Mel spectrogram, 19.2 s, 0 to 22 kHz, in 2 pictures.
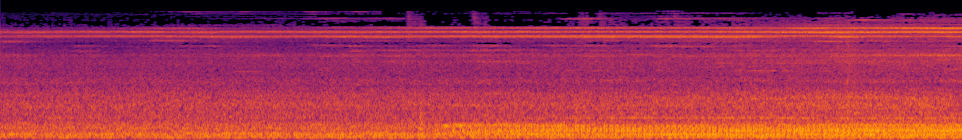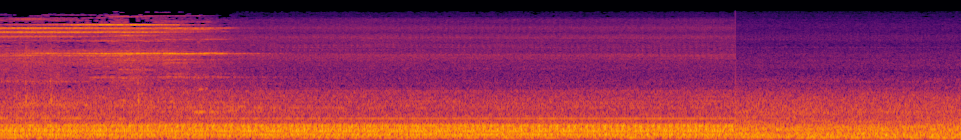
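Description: An EU07 electric locomotive hauling a passenger train pulls in and brakes to a stop. High brake and wheel squeal runs over a steady hum from the locomotive, loudest about eleven seconds in. The squeal stops about twelve seconds in, and the hum fades a few seconds later as the train halts.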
